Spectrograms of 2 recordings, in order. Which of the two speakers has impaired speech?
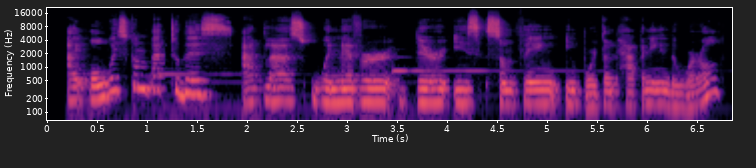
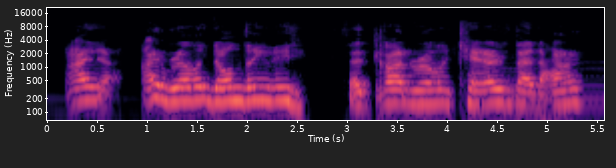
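The second: cerebral palsy; limited hand dexterity; uses wheelchair.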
